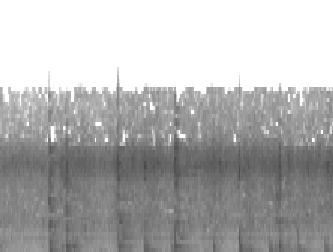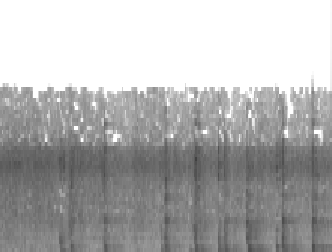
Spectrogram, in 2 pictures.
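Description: Vegetables sizzle in hot oil.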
